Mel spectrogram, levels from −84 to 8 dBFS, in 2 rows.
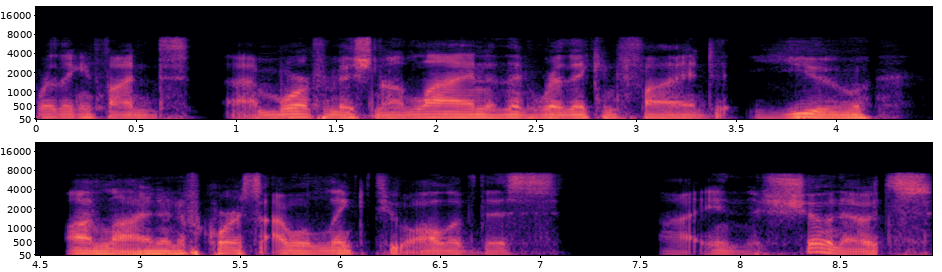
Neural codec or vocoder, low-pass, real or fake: codec, 44.1 kHz, 7.8 kbps, Pupu-Codec; 7.2 kHz; fake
